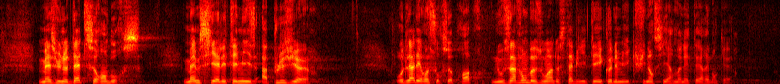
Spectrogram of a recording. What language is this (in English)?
French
